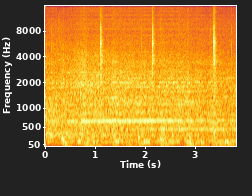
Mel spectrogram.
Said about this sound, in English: Das Scheppern auch. Das ist der Eimer.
